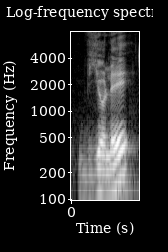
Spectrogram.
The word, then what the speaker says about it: violet: Violet, masculin singulier, V-I-O-L-E-T. Masculin pluriel, on ajoute le S, violet. Aucune différence de prononciation.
